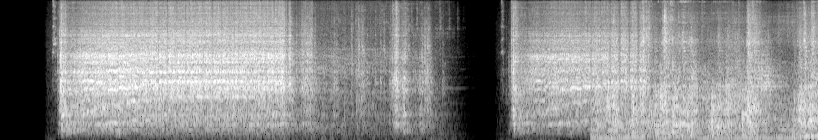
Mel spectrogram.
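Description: A time-machine start-up effect made from engine noise: a loud, dense mechanical roar runs for a few seconds, fades and drops briefly to silence, then returns as a steady rumble with a deep low hum underneath.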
